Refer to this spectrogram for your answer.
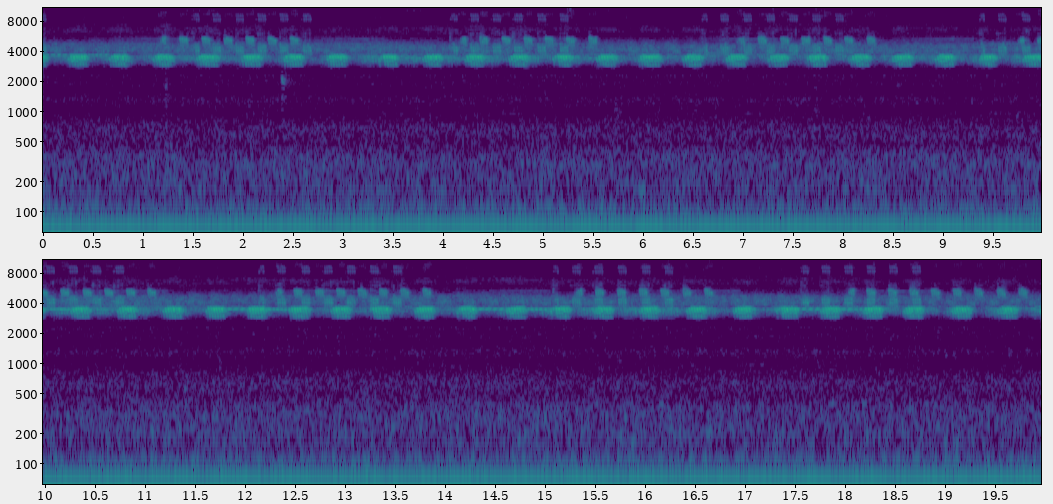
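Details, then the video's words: Crickets and fellow insects form an autumn chorus near a streetlight, a shrill chirp pulsing steadily throughout, with separate bursts of rapid trills recurring every few seconds over the base rhythm. "가을의 한 복판 곤충들의 합창"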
